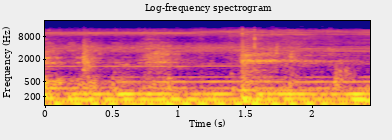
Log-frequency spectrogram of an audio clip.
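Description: Tattoo machine buzzing steadily as the needle runs, an even electric hum with a slight change in tone about one and a half seconds in.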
